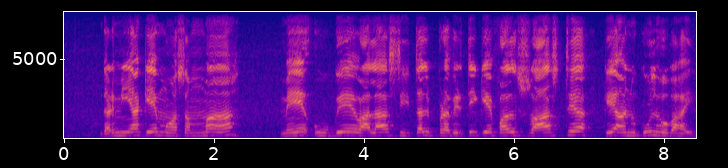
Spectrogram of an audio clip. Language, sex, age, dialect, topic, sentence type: Magahi, male, 18-24, Western, agriculture, statement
